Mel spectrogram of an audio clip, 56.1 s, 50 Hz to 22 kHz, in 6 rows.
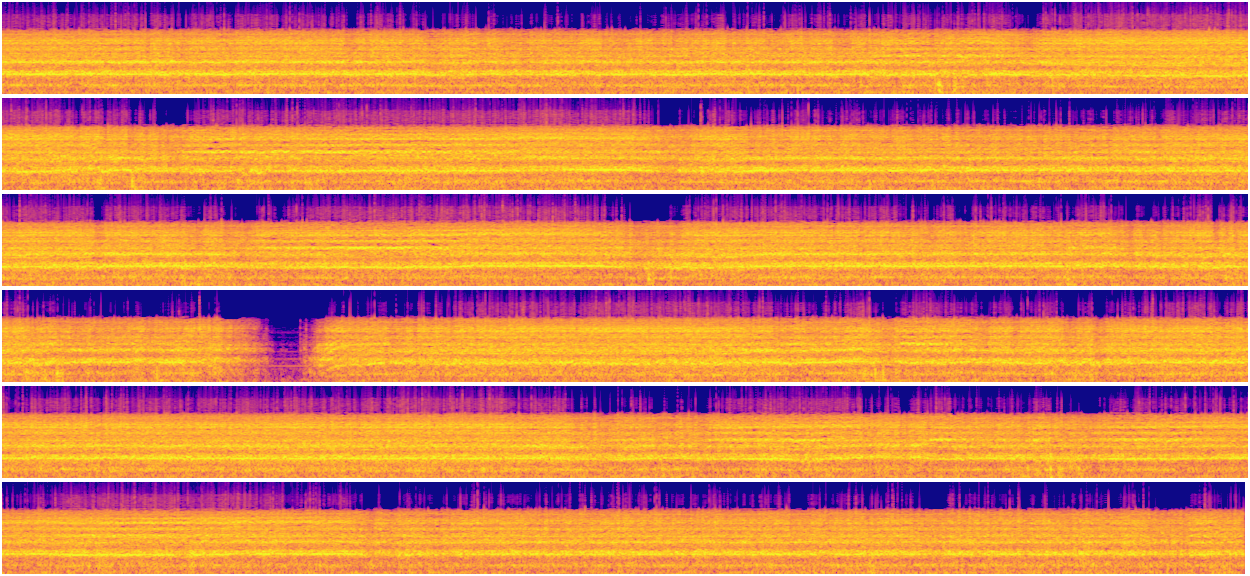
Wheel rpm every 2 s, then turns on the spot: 230, 230, 230, 230, 210, 210, 220, 230, 230, 220, 220, 220, 230, 230, 180, 150, 210, 230, 210, 210, 220, 230, 220, 220, 220, 230, 230, 230.
none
